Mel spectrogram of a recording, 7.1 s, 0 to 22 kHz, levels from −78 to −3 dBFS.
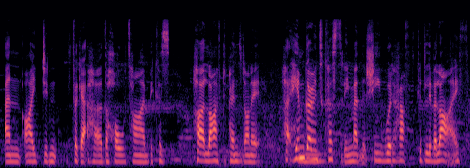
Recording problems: chatter from many people; faint; throughout; 20 dB below the speech

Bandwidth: 13.5 kHz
